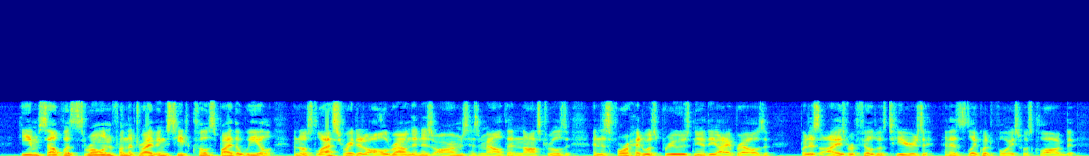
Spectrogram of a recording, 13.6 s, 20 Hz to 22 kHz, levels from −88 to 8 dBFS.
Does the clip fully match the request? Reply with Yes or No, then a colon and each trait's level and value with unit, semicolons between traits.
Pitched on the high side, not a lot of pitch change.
No: low, 110 Hz; narrow, 2.3 semitones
